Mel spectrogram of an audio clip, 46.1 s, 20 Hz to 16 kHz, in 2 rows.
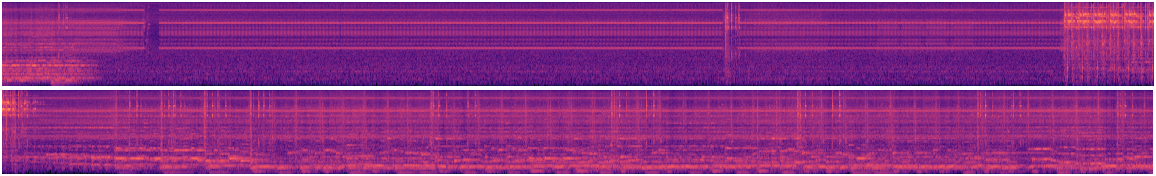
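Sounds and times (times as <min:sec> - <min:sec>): faint high whines: 0:00.0 - 0:46.0
mechanical hum: 0:00.0 - 0:46.0
click: 0:02.8 - 0:03.3, 0:14.4 - 0:14.9, 0:25.6 - 0:34.1, 0:34.8 - 0:46.0
mechanical strikers clattering: 0:21.2 - 0:23.8, 0:25.4 - 0:46.0.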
